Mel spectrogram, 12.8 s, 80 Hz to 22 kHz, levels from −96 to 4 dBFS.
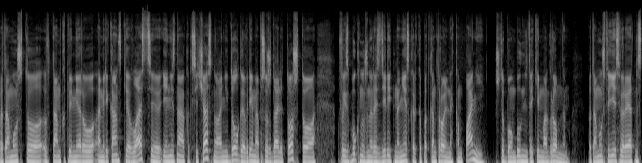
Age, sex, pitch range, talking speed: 20-39, male, 115-130 Hz, 170 wpm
